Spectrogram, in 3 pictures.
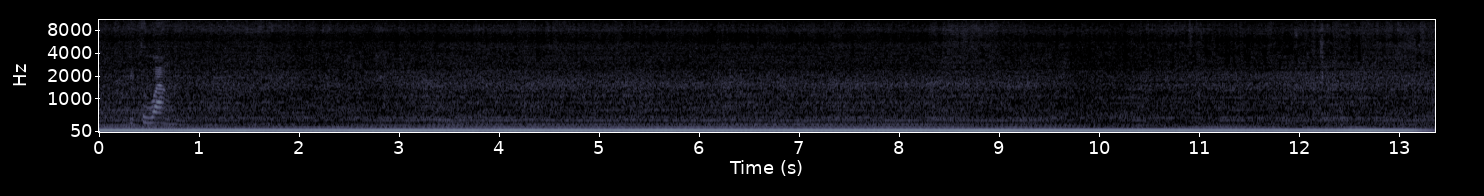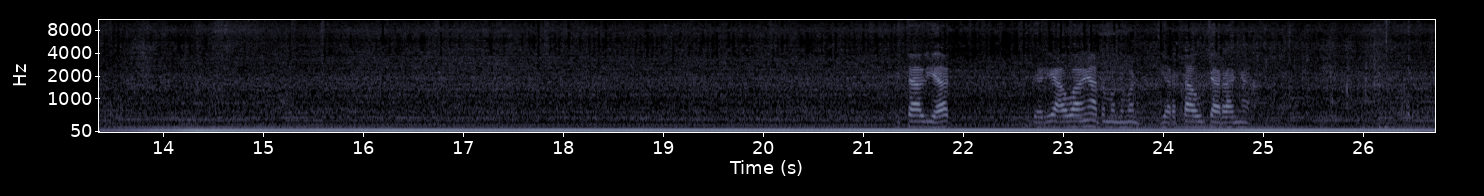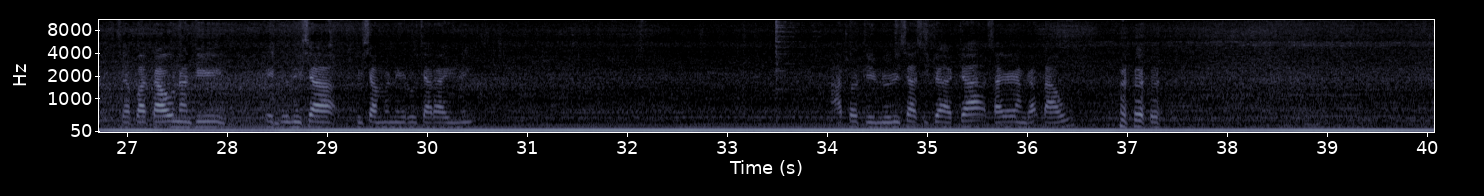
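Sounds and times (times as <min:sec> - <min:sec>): machine engine humming: 0:00.0 - 0:40.0.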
